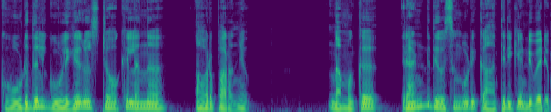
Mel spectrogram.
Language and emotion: Malayalam, sad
